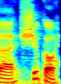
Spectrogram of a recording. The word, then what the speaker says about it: shuko: These are called shuko hand claws, is how they were pronounced in Japan, and they were originally made out of iron, but these ones are made out of steel.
